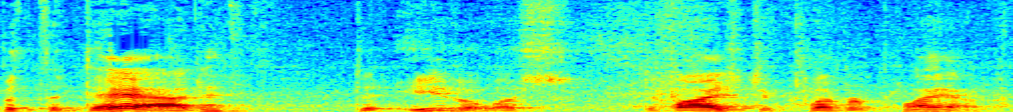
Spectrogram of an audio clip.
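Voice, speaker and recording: Audible room echo and noticeable background noise surround a man with a fairly high pitch. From rural US, dairy farm. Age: 70s. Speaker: author reading to children. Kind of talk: reading aloud. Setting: classroom with children. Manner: animated, engaging with kids.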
